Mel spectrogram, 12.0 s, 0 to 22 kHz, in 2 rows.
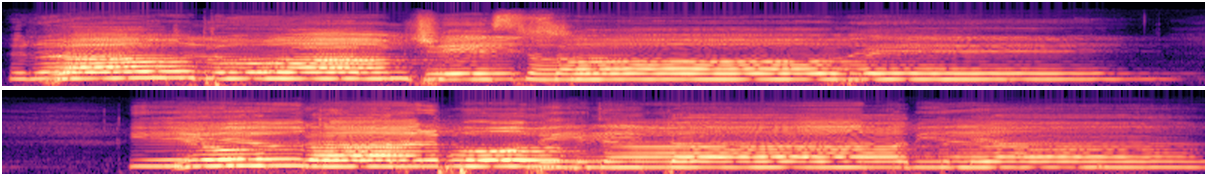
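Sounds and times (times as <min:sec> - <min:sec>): person singing slow chant: 0:00.0 - 0:05.9, 0:06.6 - 0:12.0.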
